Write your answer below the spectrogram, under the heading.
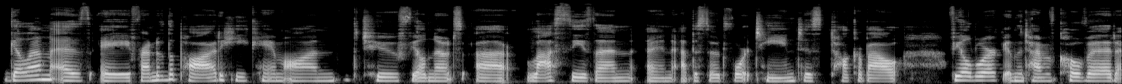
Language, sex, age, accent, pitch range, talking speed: English, female, 20-39, American, 145-170 Hz, 150 wpm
